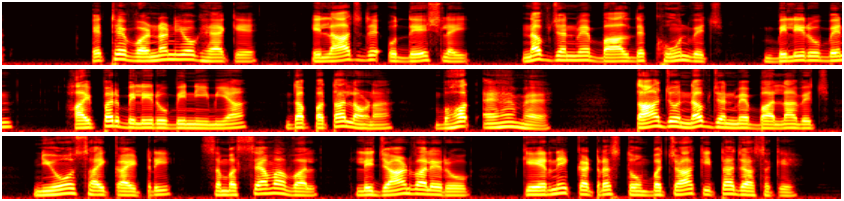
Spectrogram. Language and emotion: Punjabi, neutral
